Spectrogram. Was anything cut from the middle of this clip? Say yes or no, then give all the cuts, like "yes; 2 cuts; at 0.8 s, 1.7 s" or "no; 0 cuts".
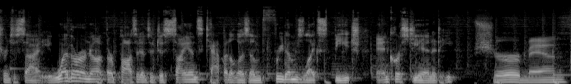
yes; 1 cut; at 4.6 s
